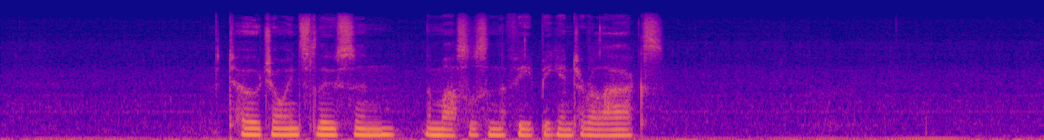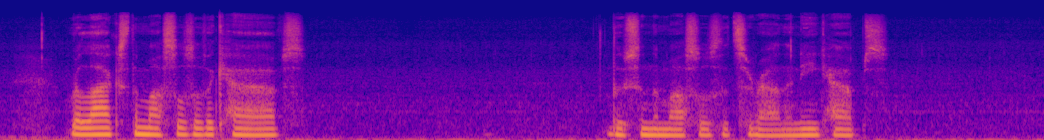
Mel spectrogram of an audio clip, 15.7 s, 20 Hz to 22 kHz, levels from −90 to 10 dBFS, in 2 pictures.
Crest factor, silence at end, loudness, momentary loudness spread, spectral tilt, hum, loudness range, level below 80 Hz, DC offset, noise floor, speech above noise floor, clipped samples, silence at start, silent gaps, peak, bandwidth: 22 dB; 0 s; -22 LUFS; 23 LU; -6 dB/octave; none; 7 LU; -42 dBFS; under 0.1%; -45 dBFS; 23 dB; under 0.1%; 0 s; none; -4 dBFS; 14.5 kHz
